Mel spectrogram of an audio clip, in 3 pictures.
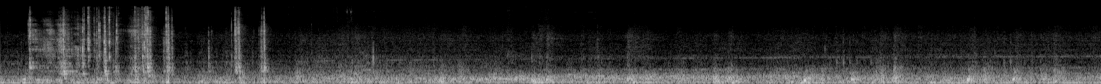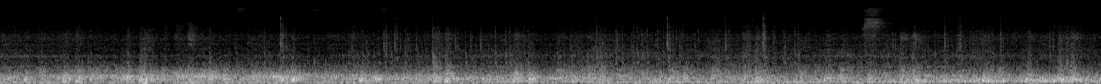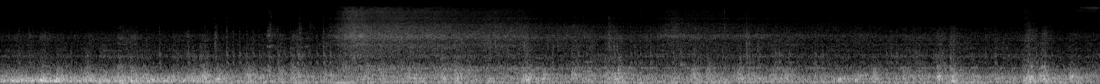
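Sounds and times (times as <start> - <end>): train wheels rumbling on rail: 0.0 - 33.0
quick clicks: 0.3 - 2.8.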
